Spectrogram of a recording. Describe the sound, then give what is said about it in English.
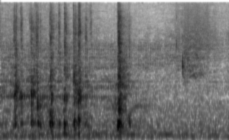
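Typing an email on a computer keyboard: a quick run of light, faint key clicks, then one sharper keystroke and a last soft tap, with no voices. “Could you demonstrate that right now? Yeah. Just type it in my email?”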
